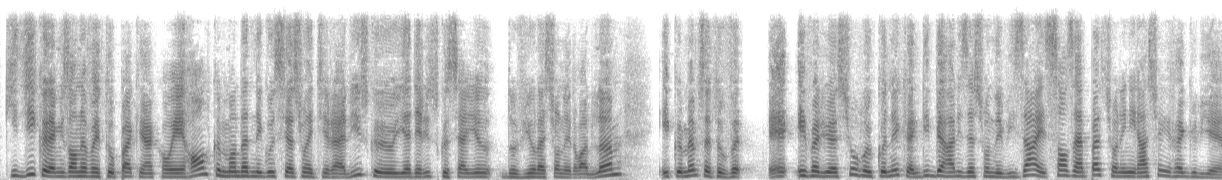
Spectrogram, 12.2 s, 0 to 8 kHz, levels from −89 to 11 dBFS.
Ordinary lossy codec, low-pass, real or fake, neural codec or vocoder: Opus, 64 kbps; 7.2 kHz; fake; codec, 16 kHz, 0.5 kbps, X-Codec, WavLM features, trained on Multilingual LibriSpeech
